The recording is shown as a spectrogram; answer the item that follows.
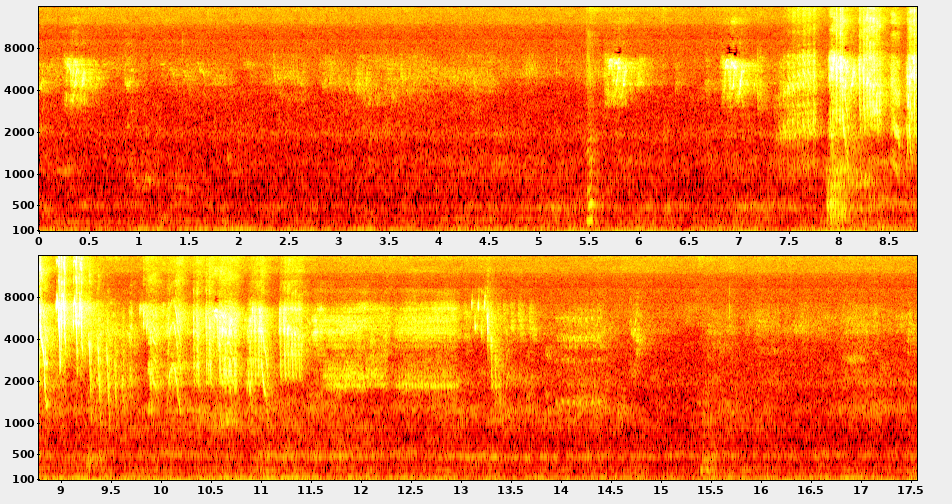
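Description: Birds calling in the background, busiest and loudest around the middle, over a steady low hum.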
